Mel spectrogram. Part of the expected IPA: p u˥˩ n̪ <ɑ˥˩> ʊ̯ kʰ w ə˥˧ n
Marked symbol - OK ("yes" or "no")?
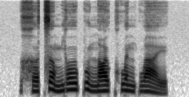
no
